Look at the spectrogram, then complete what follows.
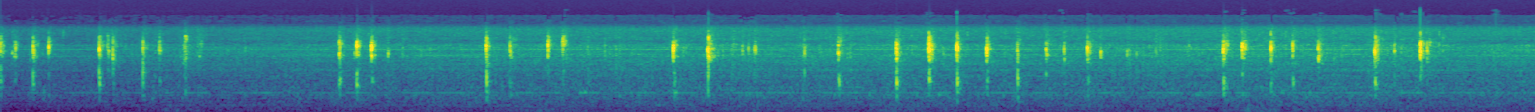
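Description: Computer keyboard keys being typed: irregular short runs of sharp clicks with brief pauses between them, as a command is entered.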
